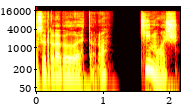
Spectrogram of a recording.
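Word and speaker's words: Quemos: trata todo esto no kimos que en inglés se escribe chemos y en español se dice kemos era el dios de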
